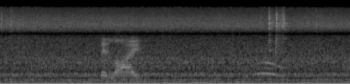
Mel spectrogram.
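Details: A bee swarm that has left the hive a week after a previous swarm gives a constant deep droning buzz. Brief human voice sounds and a click come through midway and near the end.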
